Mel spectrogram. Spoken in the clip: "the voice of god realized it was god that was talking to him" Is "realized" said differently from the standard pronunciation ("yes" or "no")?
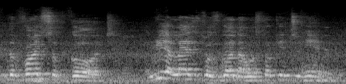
yes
